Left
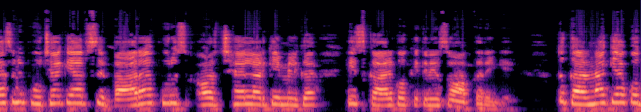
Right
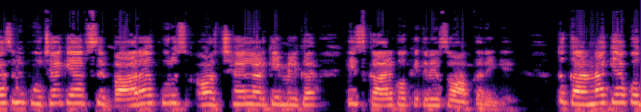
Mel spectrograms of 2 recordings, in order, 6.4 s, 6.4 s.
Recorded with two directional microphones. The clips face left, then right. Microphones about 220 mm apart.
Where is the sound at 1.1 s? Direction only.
20° left (ahead or behind).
